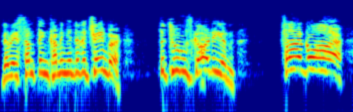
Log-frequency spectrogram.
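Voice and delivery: high, loud, frantic warning; panicked high-pitched yell; alarmed shouting. A narrator's reading. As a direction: shout in alarm as danger closes in. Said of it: "the thief became even more alarmed".

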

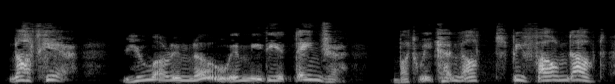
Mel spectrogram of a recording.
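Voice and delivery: high, soft, controlled urgent voice; high, soft warning held steady; controlled urgency. Acted. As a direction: keep the crowd steady while warning them. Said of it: "riding the panic, holding it down".

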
